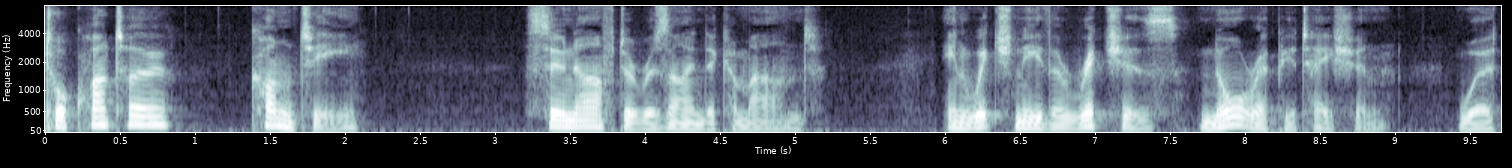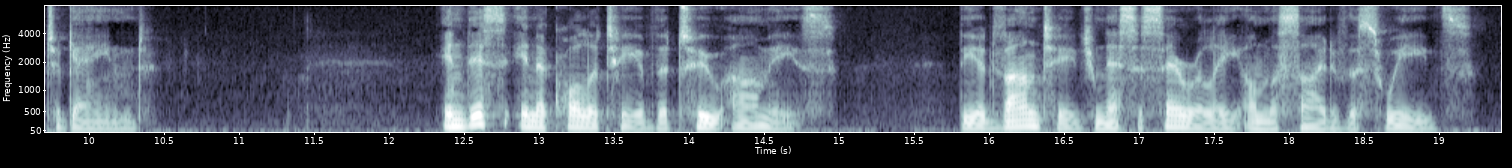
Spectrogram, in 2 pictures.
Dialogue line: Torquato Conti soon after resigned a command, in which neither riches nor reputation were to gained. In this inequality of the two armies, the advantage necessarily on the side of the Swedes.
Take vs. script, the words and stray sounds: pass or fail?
pass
